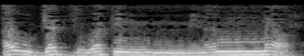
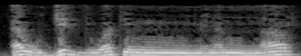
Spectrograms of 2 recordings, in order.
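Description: First: جذوة as jadhwa, open first vowel; a after the jim. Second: جذوة as jidhwa, with i after j; kasra on the jim. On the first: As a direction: say jadh in جذوة. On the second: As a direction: say jidh in جذوة. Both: Shown as a demonstration. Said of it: "بكسر الجيم".

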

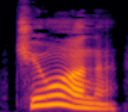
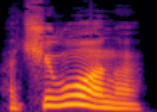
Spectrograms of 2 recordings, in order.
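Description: First: Higher-pitched aggrieved protest; crying out. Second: Higher, louder protest; desperate cry. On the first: Telegraph operator still protesting to chief, crying out. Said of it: "кричала она". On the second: Telegraph operator protesting to chief, desperate cry. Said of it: "крикнула в отчаянии". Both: A narrator's reading.

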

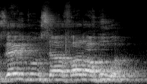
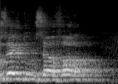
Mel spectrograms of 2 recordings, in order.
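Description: First: Slow example with pronoun. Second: Slow example. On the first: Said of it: "ويجوز". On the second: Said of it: "تقول". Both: Shown as a demonstration.

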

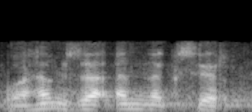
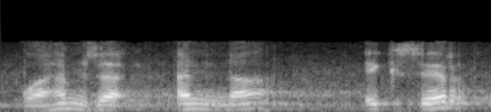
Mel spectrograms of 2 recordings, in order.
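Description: First: Said in the usual way. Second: Slow drawn out. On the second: Shown as a demonstration. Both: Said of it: "لو كان قال لك".

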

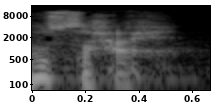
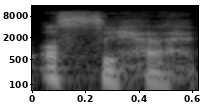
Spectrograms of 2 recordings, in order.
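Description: First: "الصحاح" said aṣ-Ṣaḥāḥ, with an a after the ṣād; fatha on the ṣād. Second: "الصحاح" said aṣ-Ṣiḥāḥ, with an i after the ṣād; kasra on the ṣād. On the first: Teacher gives the corrected book title, "الصحاح" with fatha: aṣ-Ṣaḥāḥ. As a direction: say "الصحاح" with a short a in its first syllable, ṣa. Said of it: "الصواب فيه أنه بفتحها". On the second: Teacher quotes the popular book title, "الصحاح" with kasra: aṣ-Ṣiḥāḥ. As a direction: say "الصحاح" with a short i in its first syllable, ṣi. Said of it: "بكسر الصاد". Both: Shown as a demonstration.

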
